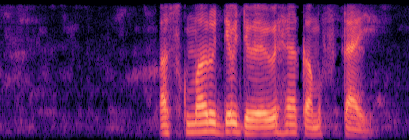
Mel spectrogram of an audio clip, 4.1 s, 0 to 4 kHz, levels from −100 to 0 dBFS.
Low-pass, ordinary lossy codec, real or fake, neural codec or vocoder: 3.6 kHz; AAC, 24 kbps; fake; codec, 16 kHz, 4 kbps, FunCodec, trained on Chinese and English, 50 frames a second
